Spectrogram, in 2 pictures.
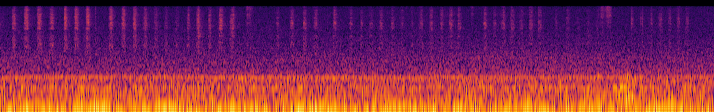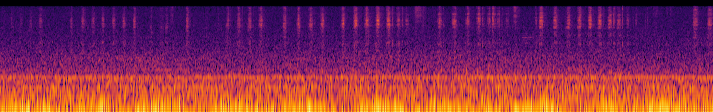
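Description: Felt-tip marker scratching back and forth on sketchbook paper as an area is coloured in, in faint runs of quick strokes with short pauses between them. A faint steady hum runs underneath.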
